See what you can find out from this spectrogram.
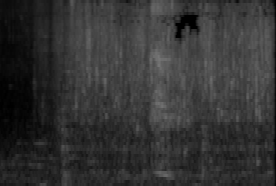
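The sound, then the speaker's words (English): Running water from a tap splashes over hands being washed, a steady soft hiss and trickle that swells slightly midway and keeps on to the end. “All right, let me wash my hands.”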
